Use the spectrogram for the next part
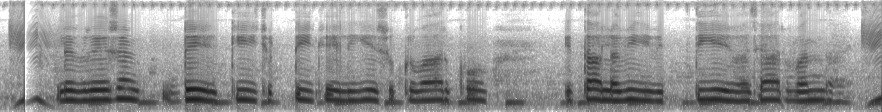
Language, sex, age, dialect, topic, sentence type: Hindi, female, 18-24, Awadhi Bundeli, banking, statement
